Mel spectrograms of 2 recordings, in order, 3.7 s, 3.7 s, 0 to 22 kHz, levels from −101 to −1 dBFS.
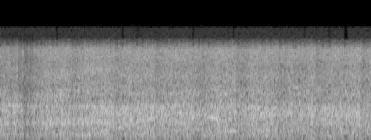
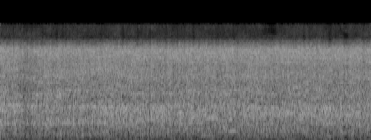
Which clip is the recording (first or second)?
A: first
